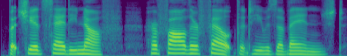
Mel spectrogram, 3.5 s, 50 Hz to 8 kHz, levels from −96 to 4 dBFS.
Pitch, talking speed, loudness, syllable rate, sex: 180 Hz, 205 wpm, -17 LUFS, 5.3 syllables/s, female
